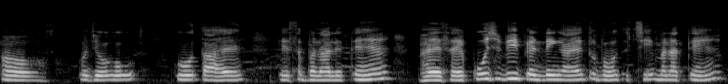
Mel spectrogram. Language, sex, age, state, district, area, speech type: Hindi, female, 45-60, Uttar Pradesh, Hardoi, rural, spontaneous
